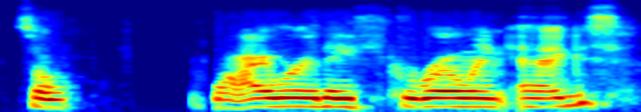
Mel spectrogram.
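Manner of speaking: ordinary delivery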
